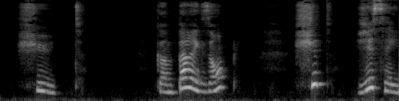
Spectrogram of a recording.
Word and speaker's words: chut: On prononce bien le t à la fin. Chute, chute.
